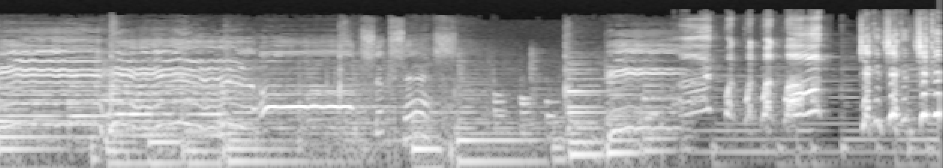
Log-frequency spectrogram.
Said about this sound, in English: Chicken.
